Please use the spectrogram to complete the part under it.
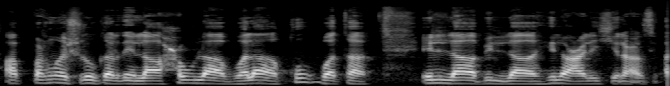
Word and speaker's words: لا حول ولا قوۃ: اچھا یہ بھی ہوتا ہے, صحیح تلفظ تو یہی ہے نا, لا حول. اچھا بعض اوقات لوگ کیا لا حول ولا قوت, اب یہ اس انداز سے پڑھیں گے تو پھر تو وہ فوائد حاصل نہیں ہو سکیں گے نا, تو صحیح تلفظ کے ساتھ ہی اس کو پڑھا جائے.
